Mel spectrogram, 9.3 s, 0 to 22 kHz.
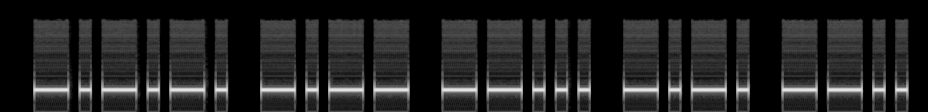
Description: Morse code, heard as a keyed tone, about 10 wpm, 800 Hz. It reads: ;Y7CZ
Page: REVISION 18 - 10 mots minute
